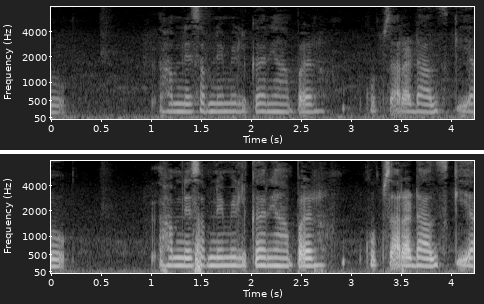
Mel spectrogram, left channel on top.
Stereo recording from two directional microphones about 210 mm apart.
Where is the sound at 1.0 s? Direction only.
35° right (ahead or behind).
